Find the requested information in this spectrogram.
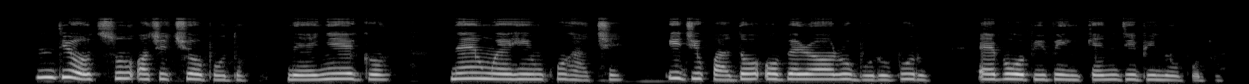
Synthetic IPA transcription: n̩˦dɪ˦o˨tu˦ɔ˦t͡ʃɪ˦t͡ʃɪ˦o˦˨bo˨do˨ | ne˨ɲe˦e˦ɡo˦ | ne˦ŋʷe˦ɣɪ˦ŋ̩˦kʷu˦ɦa˨t͡ʃɪ˦ | i˦d͡ʒi˦kʷa˨do˦ʔo˦be˦ɾe˦ɔ˦ɾʊ˦bu˨ɾu˨bu˦ɾu˨ | e˦bo˦bi˦bi˦ŋ̩˨ke˦n̩˦dɪ˦bi˦no˨bo˨do˨

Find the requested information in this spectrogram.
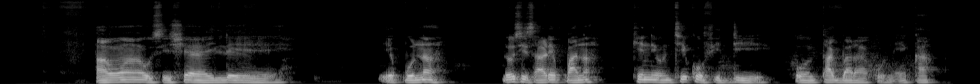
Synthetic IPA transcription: a˨w̃ɔ̃˧o˨si˨˦ʃɛ˦i˧le˦ | e˧˨k͡po˨˦nãː˦˨ | lo˨˦si˦˨sa˨˦ɾi˦k͡pa˧nã˦˨ | ki˦nĩ˦o˧ũ˧ti˦ko˦˨fi˨˧di˧˦ | o˧˨ũ˧˦ta˦ɡ͡ba˧ɾa˧ko˨nĩ˨˦ka˦

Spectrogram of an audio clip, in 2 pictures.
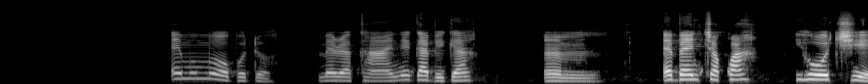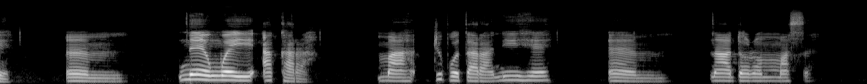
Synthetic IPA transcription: e˦mu˦m˦me˦o˨bo˨do˨ | me˨ɾe˨ka˨a˨ɲɪ˦ɡa˦bi˨ɡa˦˨ | m̩˨ | e˦be˦n̩˦t͡ʃa˦kʷa˦ | i˦ɦo˦o˦t͡ʃi˨e˨ | m̩˨ | ne˦˨ŋʷe˦ɣɪ˦ʔa˦ka˨ɾa̰˨ | ma˨d͡ʒʊ˦pʊ˨ta˨ɾa˨ni˦ɦe˦˨ | m˨ | na˨a˨dɔ˨ɾɔ˨m̩˦ma˦sɪ˦

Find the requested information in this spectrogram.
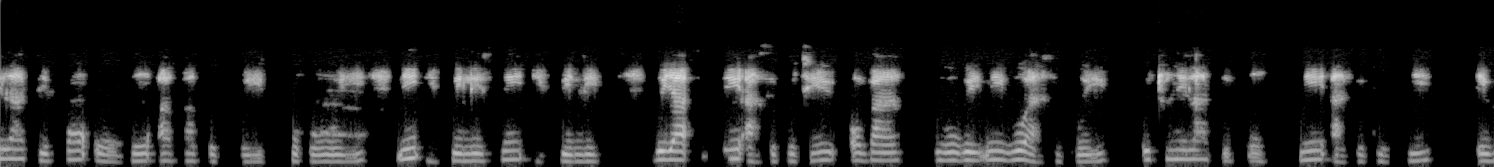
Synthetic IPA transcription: ĩ˦la˦ti˧fɔ̃˦o˨ɡũ˧a˧kã˧ko˨˦ | ko˨k͡po˨wo˨ji˨˦nĩ˦i˨k͡pe˧le˧sĩ˦i˦˨k͡pe˧le˧ | ɡ͡bo˦ja˦˨nĩ˦a˨si˨ko˨tʰi˨˦ɔ˦ba˦ | wu˦we˦nĩ˦wo˦a˦˨si˨ko˨ji˨˦ | o˦tʰũ˦nĩ˦la˦ti˧kɔ̃˦ | nĩ˦a˨si˨ko˨fi˨˦ | e˧w

